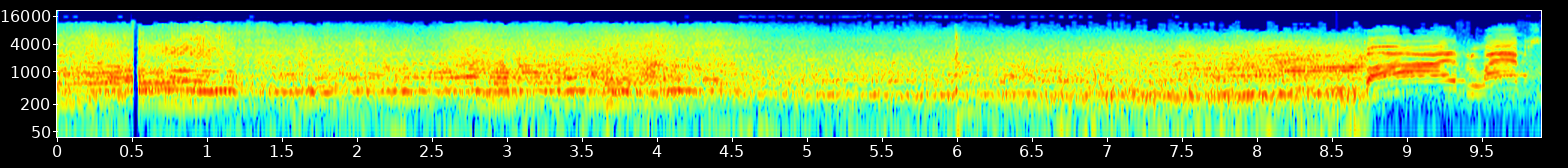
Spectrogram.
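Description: Sprint cars racing at Columbus Motor Speedway, a loud, continuous engine roar that swells and shifts as cars pass close by, with a race announcer talking over it and a sharp revving sweep near the end.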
